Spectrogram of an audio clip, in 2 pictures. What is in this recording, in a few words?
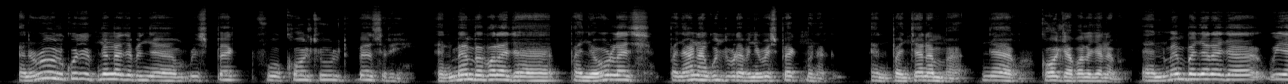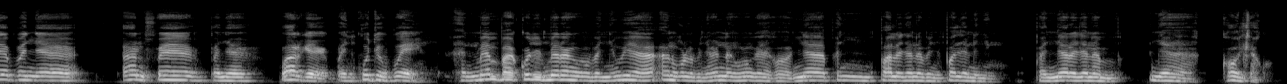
Pitjantjatjara; Code of Conduct; RESPECT 4 DIVERSITY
